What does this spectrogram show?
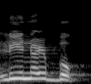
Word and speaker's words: Lüneburg: Yang di titik 2 itu bacanya kayak gitu. Ayo ikutan. Susah. Ya, Lüneburg.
